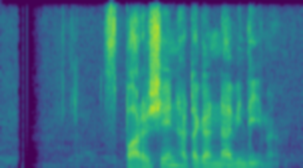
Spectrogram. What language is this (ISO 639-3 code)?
sin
